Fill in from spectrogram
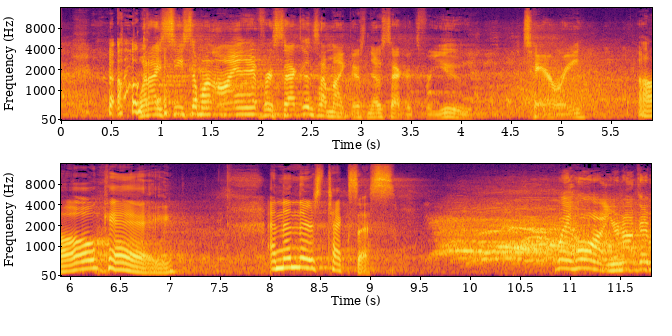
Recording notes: This week’s episode is the LIVE show from Kansas City, MO!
